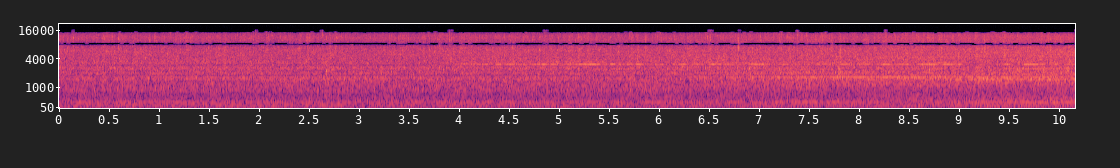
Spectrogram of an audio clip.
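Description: Water pouring from overhead pipes into a plastics extrusion cooling tank, a steady splashing over the steady hum of the tank's electric circulating pump. The sound grows a little louder near the end.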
